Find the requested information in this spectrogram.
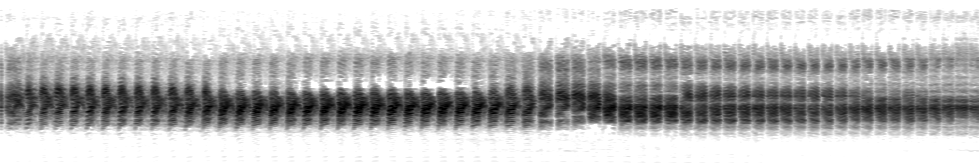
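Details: A cricket, recorded while herding honamlı goats, gives a steady, high-pitched pulsing chirp, about three pulses every second; Cricket.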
